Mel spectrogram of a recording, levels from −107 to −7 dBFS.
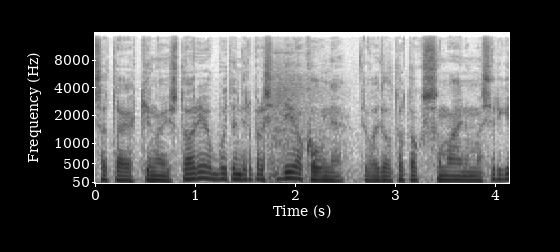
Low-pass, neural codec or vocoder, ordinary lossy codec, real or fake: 14.4 kHz; none; AAC, 96 kbps; real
